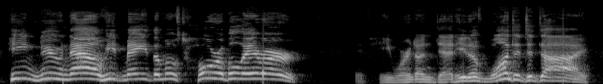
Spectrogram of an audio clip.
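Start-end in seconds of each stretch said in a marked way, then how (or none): 0.1-3.0 much higher, much louder put-on voice of dread; hammed-up horror at his mistake; telling of the little vampire's terror with mock fright; narrated terror. A narrator's reading. Drac terrified, narrated.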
